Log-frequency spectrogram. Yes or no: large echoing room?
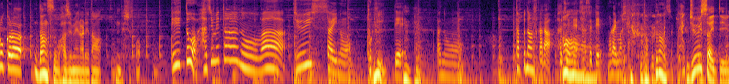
no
